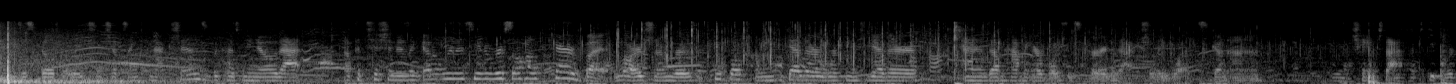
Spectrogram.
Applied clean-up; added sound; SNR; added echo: none; Crowd / Fireworks; 0 dB; reverberation time 0.2 s.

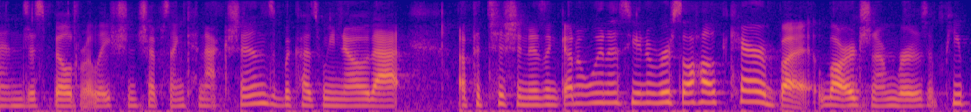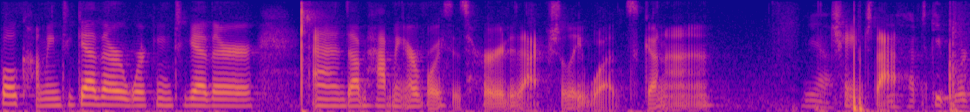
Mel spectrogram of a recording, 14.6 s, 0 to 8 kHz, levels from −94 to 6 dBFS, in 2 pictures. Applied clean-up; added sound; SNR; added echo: none; none; none; none.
